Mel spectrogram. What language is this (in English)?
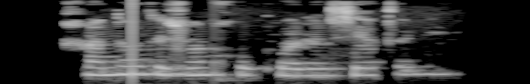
Pashto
